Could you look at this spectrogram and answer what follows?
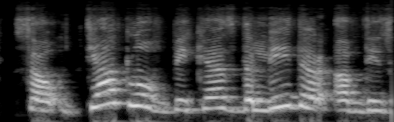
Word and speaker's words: Dyatlov: That's how I heard Dyatlov Pass for the first time.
